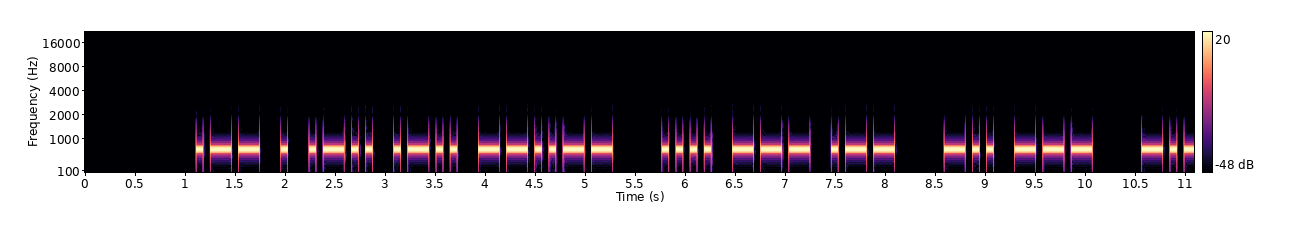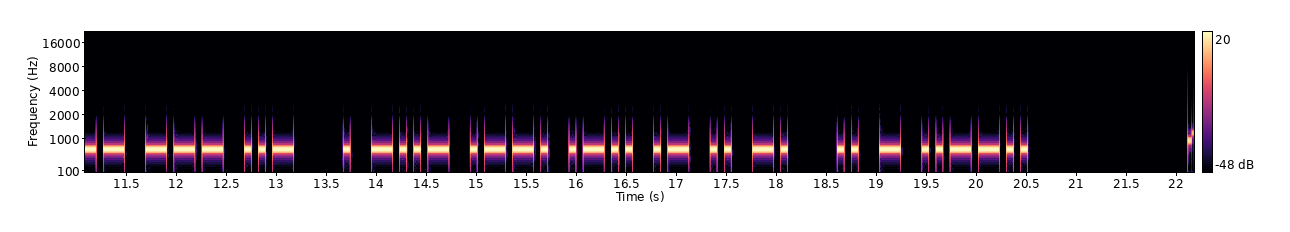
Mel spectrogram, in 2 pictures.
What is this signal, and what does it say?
Morse code, heard as a keyed tone, about 17 wpm, 700 Hz. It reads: WELL, HOW DO YOU EXPLAIN IT?
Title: Sentences from Top 1100 Words 17wpm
